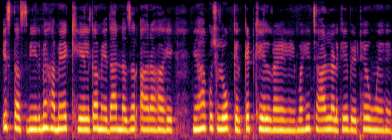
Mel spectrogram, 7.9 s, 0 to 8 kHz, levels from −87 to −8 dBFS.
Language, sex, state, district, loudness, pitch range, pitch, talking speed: Hindi, female, Haryana, Jhajjar, -14 LUFS, 225-245 Hz, 235 Hz, 190 wpm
